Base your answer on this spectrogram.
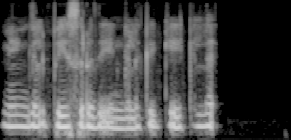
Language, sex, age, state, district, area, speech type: Tamil, female, 18-30, Tamil Nadu, Dharmapuri, rural, read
